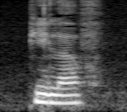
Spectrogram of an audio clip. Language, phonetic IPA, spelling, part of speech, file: Polish, [ˈpʲilaf], pilaw, noun, LL-Q809 (pol)-pilaw.wav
